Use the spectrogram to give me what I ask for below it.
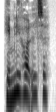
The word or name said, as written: hemmeligholdelse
